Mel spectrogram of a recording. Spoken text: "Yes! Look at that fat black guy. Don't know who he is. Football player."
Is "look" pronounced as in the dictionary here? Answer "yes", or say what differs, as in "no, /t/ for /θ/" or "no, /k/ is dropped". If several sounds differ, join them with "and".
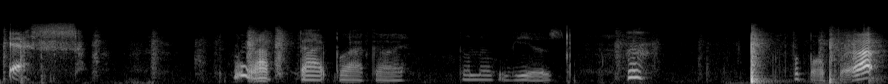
no, /w/ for /l/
